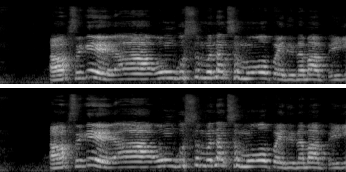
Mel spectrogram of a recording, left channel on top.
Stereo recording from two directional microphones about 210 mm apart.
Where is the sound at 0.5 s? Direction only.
20° right (ahead or behind).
